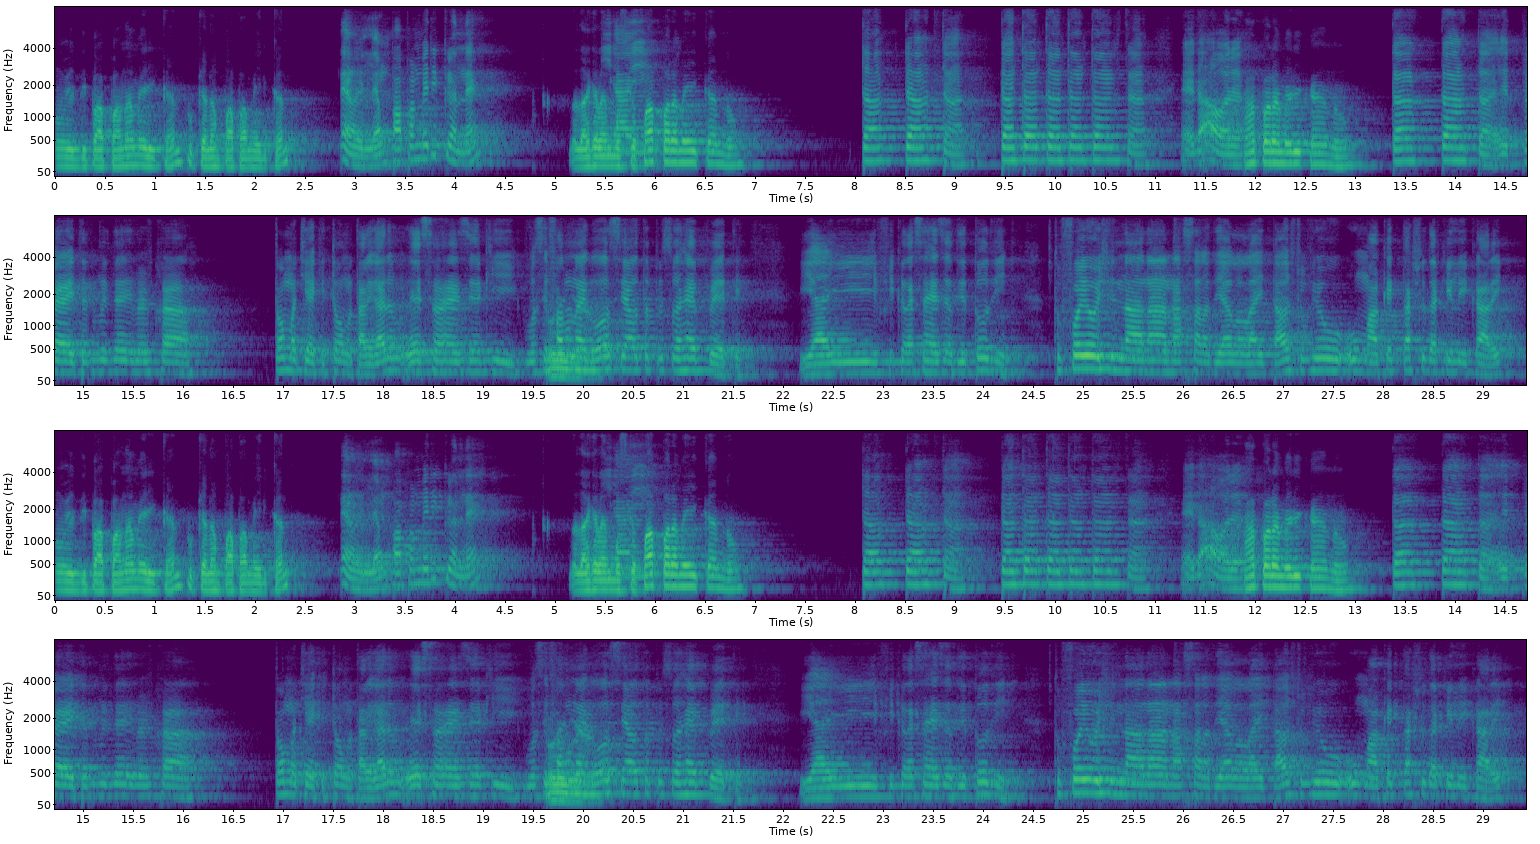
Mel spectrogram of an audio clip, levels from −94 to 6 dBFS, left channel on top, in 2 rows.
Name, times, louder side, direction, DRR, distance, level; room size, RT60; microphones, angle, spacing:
voice 1, 0.0-2.4 5.1-6.9 11.9-13.1 19.6-20.2, right 1 dB, 15° right, 10 dB, 0.9 m, -27 dB
voice 2, 2.8-4.3 5.5-6.0 8.1-9.1 9.5-11.0 11.3-11.9 13.4-16.1 16.9-21.6 22.2-24.3 24.7-29.2, left 2 dB, 40° left, 6 dB, 2.9 m, -33 dB
29.0 x 20.5 x 8.9 m, 1.2 s
head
